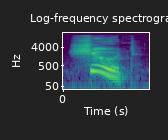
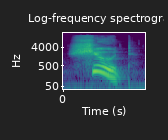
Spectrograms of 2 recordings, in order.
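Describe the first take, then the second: The two takes are said the same way.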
